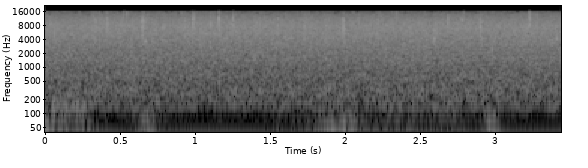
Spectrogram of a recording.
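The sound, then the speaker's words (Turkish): Steady rainfall in the Amazon fills the air with a dense, even hiss and faint patter of drops, continuous, with no voices or other sounds. “Yağmurun sesiyle Amazon sana ulaşsın kalbine.”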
